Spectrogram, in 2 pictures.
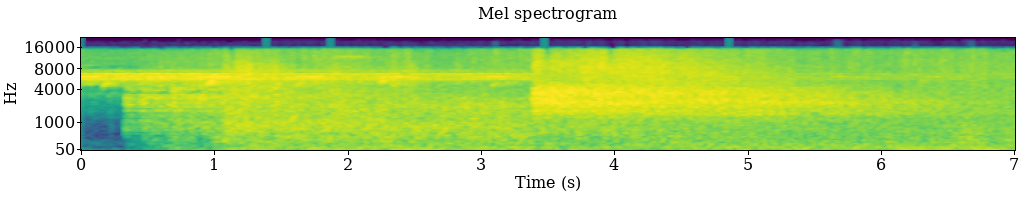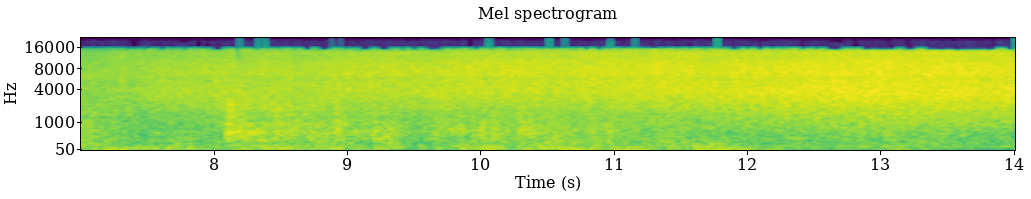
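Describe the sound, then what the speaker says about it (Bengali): A loud thunderstorm with a heavy downpour: deep rolling thunder rumbles over a dense, constant hiss of rain that fills the whole stretch without any talk. "ঝড় এসে সমস্ত অরণ্যকে জাগিয়ে দিয়ে গেছে। এখন বৃষ্টি পড়ছে মুষলধারে।"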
